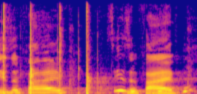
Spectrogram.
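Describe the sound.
A handful of sharp, crisp hand claps land at irregular intervals, mixed with loud voices whooping and hollering in sustained, pitched bursts.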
